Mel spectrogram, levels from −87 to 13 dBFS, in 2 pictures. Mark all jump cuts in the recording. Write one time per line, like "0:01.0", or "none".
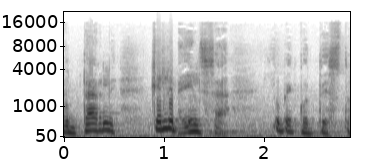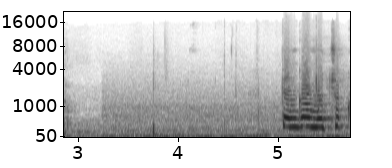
0:01.1
0:02.1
